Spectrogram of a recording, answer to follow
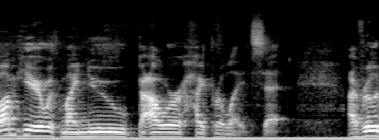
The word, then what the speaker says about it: Bauer: riddle me this what's one of the most anticipated lines of 2021 and rhymes with bower hyperlite stick around and i'll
